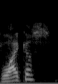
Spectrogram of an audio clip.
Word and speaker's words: Likis: L like us. You'll love us.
